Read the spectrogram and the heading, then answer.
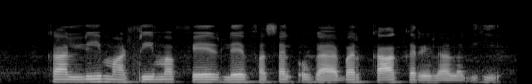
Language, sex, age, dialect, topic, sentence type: Chhattisgarhi, male, 18-24, Western/Budati/Khatahi, agriculture, question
